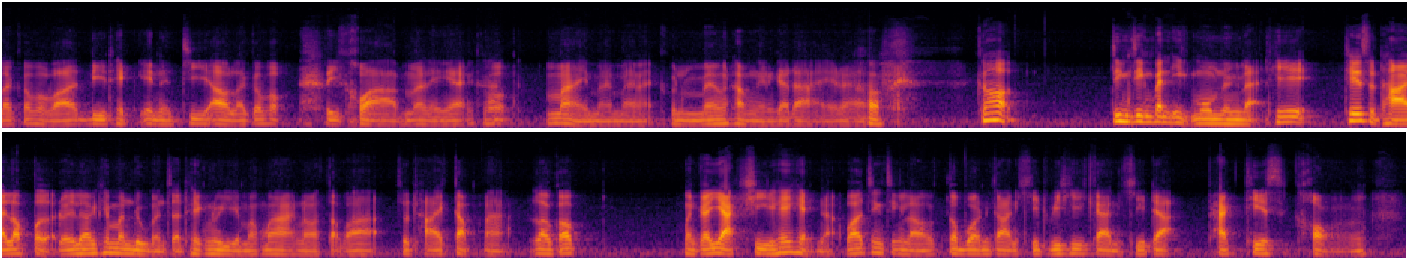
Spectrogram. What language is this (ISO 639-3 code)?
tha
